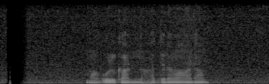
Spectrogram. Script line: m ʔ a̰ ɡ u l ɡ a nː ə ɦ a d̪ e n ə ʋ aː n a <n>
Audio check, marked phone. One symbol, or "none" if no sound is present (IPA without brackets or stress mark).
m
